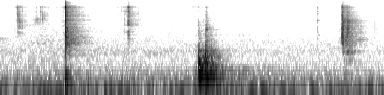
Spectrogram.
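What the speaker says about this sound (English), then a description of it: "I'm going to pull the tape loose. Pull the tape out." Tape is pulled loose from a roll while wiring is routed during a solid axle swap on a Toyota Tacoma, heard as three short dry ripping bursts, one sharp snap, a longer tear, then a softer pull, in a quiet space.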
